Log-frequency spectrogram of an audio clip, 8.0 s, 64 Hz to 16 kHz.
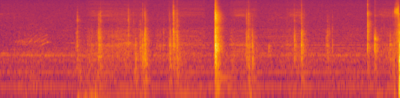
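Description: VHS mechanism of a Sanyo FWZV475F DVD/VCR combo loading a cassette and threading the tape. A faint steady motor hum runs under a series of mechanical clicks and clunks, the loudest about four seconds in. The capstan motor is a used replacement taken from a scrap unit.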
